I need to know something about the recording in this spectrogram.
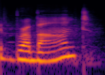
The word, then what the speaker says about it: Brabant: do you say it you actually say brabant is a province both in the Netherlands and in Belgium in Belgium it is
